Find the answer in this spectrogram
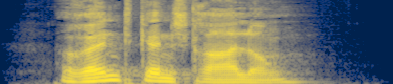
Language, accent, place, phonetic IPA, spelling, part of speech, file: German, Germany, Berlin, [ˈʁœntɡn̩ˌʃtʁaːlʊŋ], Röntgenstrahlung, noun, De-Röntgenstrahlung.ogg
- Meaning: X-ray (form of radiation)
